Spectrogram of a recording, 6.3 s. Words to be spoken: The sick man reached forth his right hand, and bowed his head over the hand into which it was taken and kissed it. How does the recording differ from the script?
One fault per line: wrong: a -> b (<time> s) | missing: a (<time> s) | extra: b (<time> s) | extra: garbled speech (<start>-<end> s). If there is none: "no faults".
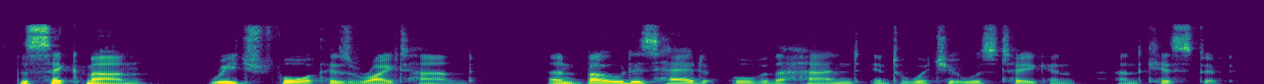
no faults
